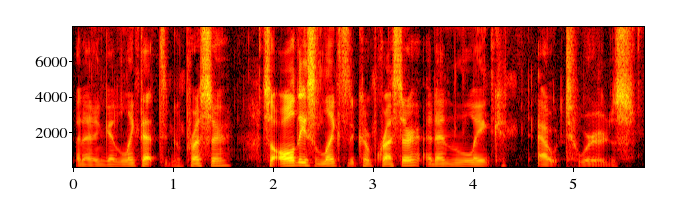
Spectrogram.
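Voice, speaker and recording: Deep-voiced man, offhand software tutorial. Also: animated, normal speed, no room sound. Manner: offhand, rambling, informal with mild swearing. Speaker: tutorial presenter. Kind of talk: casual software tutorial, off-the-cuff.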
